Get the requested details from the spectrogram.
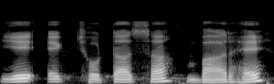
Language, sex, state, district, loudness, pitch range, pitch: Hindi, male, Arunachal Pradesh, Lower Dibang Valley, -16 LUFS, 110-135 Hz, 115 Hz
